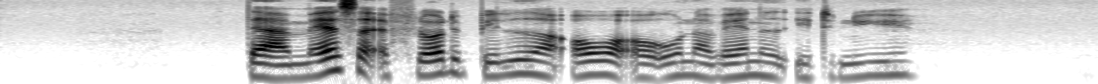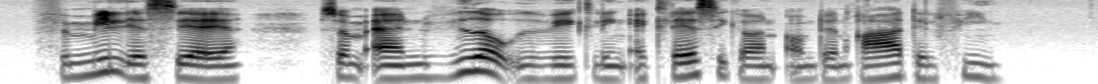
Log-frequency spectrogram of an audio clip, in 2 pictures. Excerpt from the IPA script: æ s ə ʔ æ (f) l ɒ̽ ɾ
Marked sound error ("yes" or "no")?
no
